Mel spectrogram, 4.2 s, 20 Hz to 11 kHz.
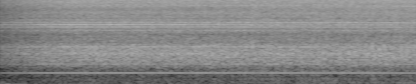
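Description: DeWalt 18-volt cordless drill running at one steady speed, drilling a mounting hole in a metal gate post: an even whirring hiss with a constant hum that never changes pitch.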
